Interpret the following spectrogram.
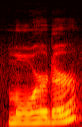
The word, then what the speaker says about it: mortar: tight back american r mortar is just like order with an m as well um then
